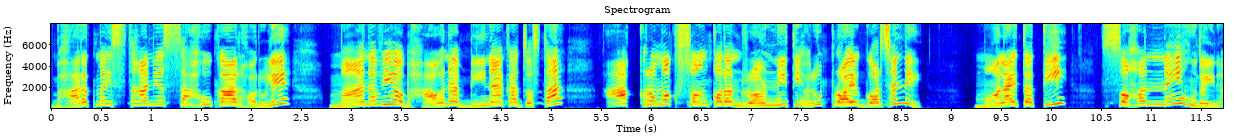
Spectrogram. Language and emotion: Nepali, disgusted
